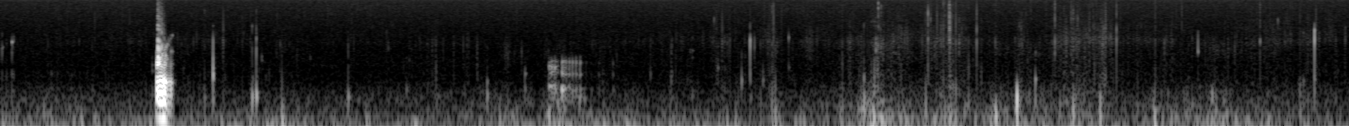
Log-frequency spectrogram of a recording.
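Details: Girl with an upset stomach: soft gurgles and short rumbling bursts from the belly with one sharp pop; stomach growling (borborygmi).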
